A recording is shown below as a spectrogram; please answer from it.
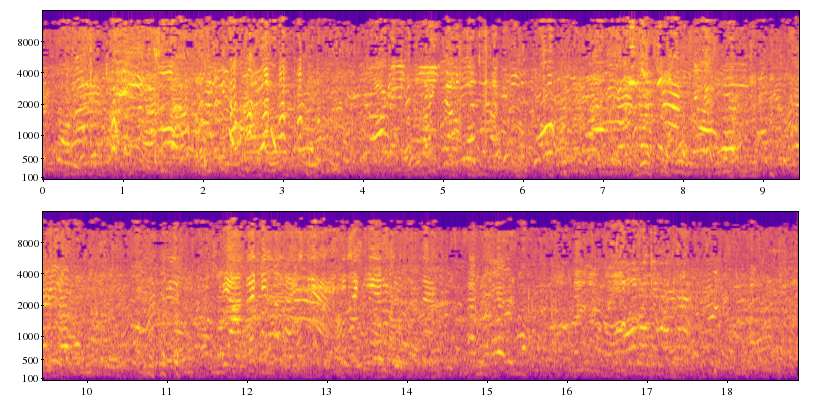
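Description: Many voices chattering at once, overlapping so that no single speaker stands out: spectators on the touchline and young rugby players on the field.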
